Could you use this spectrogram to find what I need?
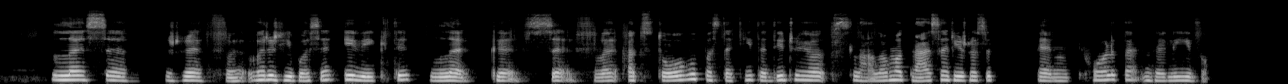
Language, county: Lithuanian, Šiauliai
